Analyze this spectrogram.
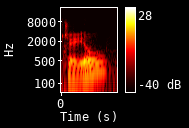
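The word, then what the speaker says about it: Gaol: of the solitary G I think it's pronounced jail as far as I know like jail like the prison I think it means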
